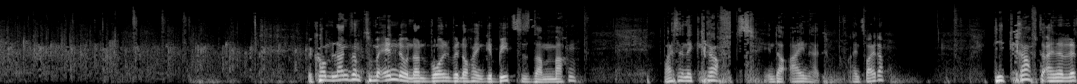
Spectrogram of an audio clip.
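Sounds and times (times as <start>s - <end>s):
audience applause at a German church gathering: 0.0s - 3.8s
speech: 3.1s - 9.1s, 10.0s - 10.7s.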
